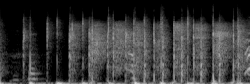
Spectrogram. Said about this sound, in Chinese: 忍不住，忍不住为他鼓掌。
